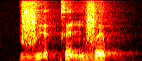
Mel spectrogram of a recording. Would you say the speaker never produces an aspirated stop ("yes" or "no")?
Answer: yes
